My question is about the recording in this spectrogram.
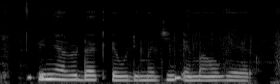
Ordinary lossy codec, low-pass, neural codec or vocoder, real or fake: none; none; none; real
